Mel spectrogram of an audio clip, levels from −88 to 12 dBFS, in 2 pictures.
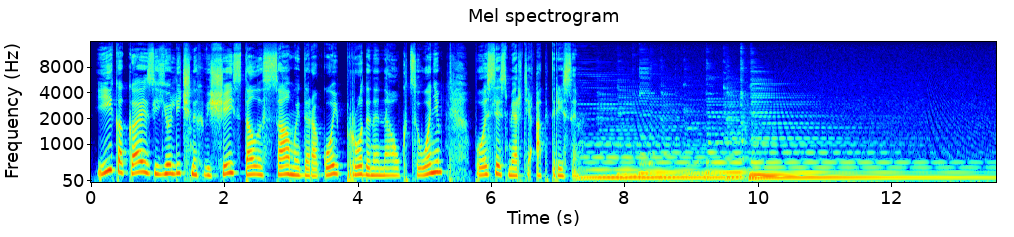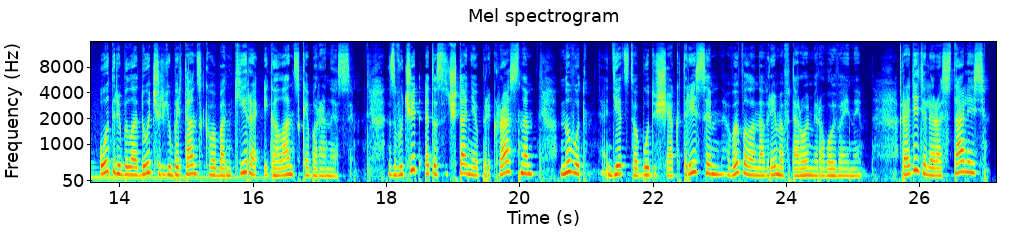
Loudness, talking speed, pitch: -15 LUFS, 90 wpm, 195 Hz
